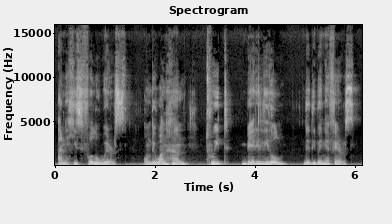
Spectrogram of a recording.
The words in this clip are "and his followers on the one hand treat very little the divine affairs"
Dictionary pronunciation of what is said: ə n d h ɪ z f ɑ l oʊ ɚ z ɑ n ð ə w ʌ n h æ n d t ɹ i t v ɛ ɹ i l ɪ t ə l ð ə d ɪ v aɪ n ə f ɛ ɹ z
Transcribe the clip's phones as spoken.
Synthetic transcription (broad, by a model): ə n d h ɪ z f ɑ l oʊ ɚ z ɑ n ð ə w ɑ n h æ n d t w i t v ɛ ɹ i l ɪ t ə l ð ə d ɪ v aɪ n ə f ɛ ɹ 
